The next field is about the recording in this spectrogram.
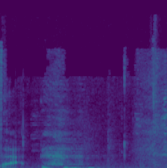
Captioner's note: chuckle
